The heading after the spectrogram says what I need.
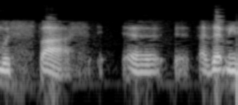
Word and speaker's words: Sfath: Whose name was Sfath. That may not help matters, but he was called Sfath. I believe it was spelled S-F-A-T-H. That's how it's kind of written and pronounced in the...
